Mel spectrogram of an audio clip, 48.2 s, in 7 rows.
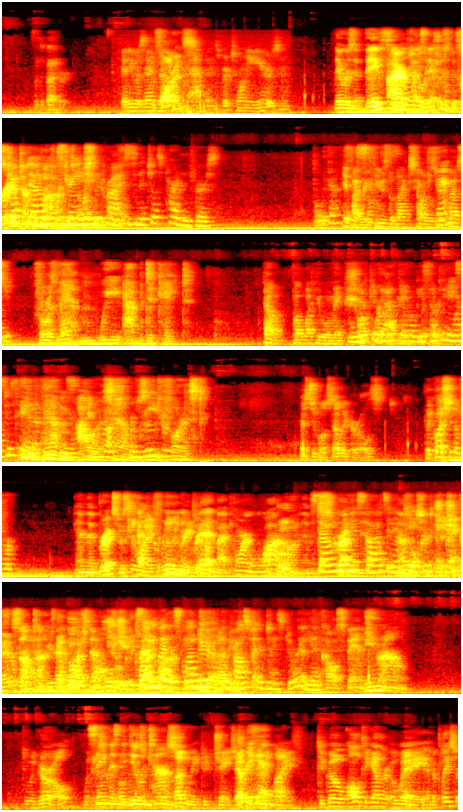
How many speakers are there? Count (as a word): nine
